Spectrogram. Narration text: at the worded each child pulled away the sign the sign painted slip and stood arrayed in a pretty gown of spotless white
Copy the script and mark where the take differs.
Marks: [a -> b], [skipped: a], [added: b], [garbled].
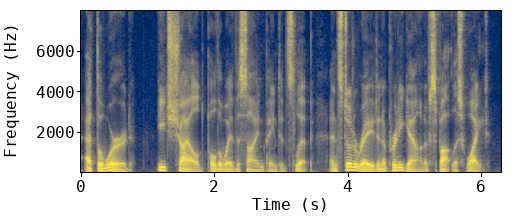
at the [worded -> word] each child pulled away the sign [skipped: the sign] painted slip and stood arrayed in a pretty gown of spotless white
